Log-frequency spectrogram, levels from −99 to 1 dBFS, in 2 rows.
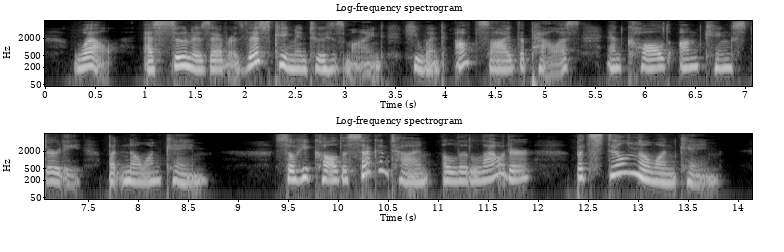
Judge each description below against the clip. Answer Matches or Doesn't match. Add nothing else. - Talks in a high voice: Matches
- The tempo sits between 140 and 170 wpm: Matches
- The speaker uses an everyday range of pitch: Matches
